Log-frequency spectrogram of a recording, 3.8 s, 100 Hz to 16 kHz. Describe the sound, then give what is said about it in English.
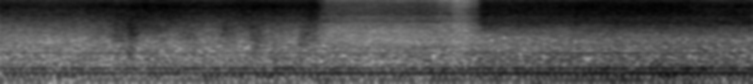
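A spray gun hisses steadily over a constant low mechanical hum as paint is sprayed on guitar bodies at the Fender plant in Corona, California, cutting out briefly midway before the hissing spray resumes. No one speaks. “Today, coats of many colors are spray-painted on 250 to 300 guitars every day at the Fender plant in Corona, California.”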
